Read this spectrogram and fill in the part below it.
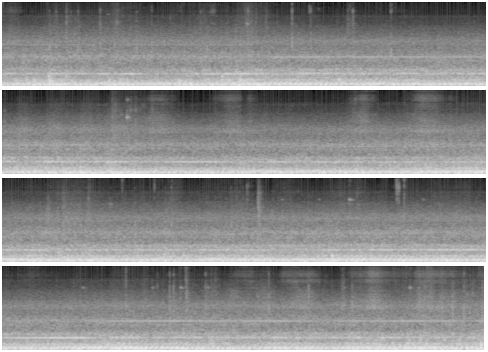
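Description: A bus engine hums steadily from inside the moving bus.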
